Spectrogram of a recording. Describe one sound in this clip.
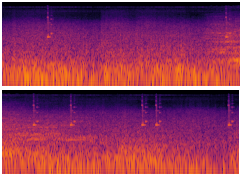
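Short electronic menu blips chime now and then.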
